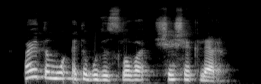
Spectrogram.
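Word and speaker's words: чәчәкләр: Произнести его как чечеклер будет неправильно. А особенность в том, что в татарском языке буква Ч произносится как Щ. Поэтому это будет слово щещеклер – цветы.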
